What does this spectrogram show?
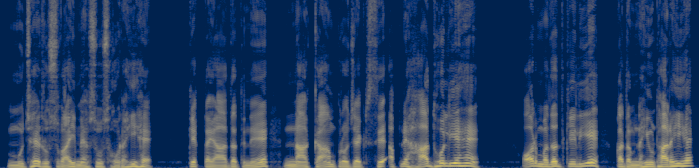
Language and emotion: Urdu, disgusted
